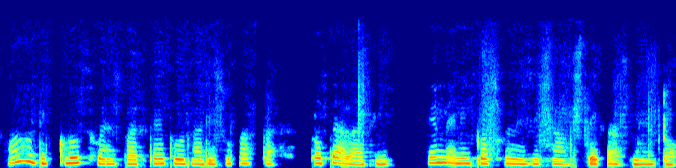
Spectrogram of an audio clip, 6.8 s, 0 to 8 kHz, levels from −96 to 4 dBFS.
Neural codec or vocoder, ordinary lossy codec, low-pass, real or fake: vocoder, 44.1 kHz, 128 mel bands, Pupu-Vocoder; AAC, 48 kbps; 7.2 kHz; fake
